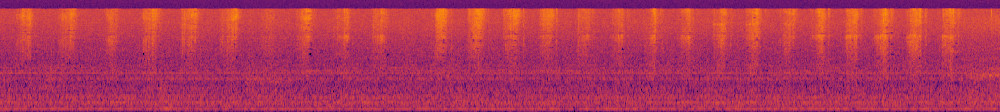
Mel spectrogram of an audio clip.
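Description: Double-edge safety razor scraping through lathered stubble in short, quick strokes, about three a second, faint and scratchy.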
